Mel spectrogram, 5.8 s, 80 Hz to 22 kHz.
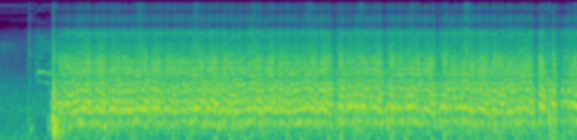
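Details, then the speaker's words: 1966 VW Beetle that sat about four years, after cleaning and refitting the distributor rotor: catches quickly, then settles into a ragged, uneven clatter that comes and goes; oil light goes out; suspected binding or hanging valves, valve adjustment planned. "thinking the valves are kind of a little binding a little go ahead I'm not sounding too promising so oil light goes out and it doesn't make the noise all the time it kind of comes and goes we're kind of thinking a valve is hanging up a little bit"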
